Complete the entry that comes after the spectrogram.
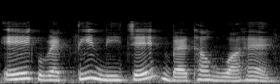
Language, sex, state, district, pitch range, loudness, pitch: Hindi, female, Uttar Pradesh, Lucknow, 185-240 Hz, -13 LUFS, 210 Hz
